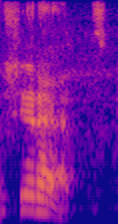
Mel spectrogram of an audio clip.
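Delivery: soft, throwaway "shit happens"; offhand shrug. Acted. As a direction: toss off "shit happens" quietly. Shrugged-off first take of phrase.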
